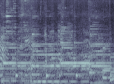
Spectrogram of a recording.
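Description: Javanese gamelan music accompanying an ebeg (kuda lumping) dance, with held ringing notes that step from pitch to pitch.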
